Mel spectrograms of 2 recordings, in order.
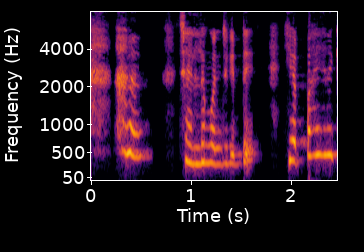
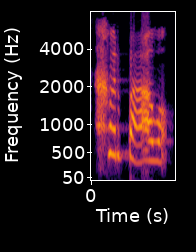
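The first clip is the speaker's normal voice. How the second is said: usual speaking voice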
